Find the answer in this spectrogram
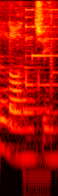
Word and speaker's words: Renjun: Oh iya, sama mirip kayak misalnya Renjun yang kemarin kan bacanya Lonjun. Jadi kayaknya emang Ren-nya Mandarin dibacanya Lon.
